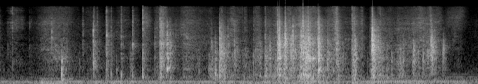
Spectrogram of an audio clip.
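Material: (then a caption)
Paper. Fingertips slide over a thin glossy page of an open trade magazine, then lift and flip it. Bright, crisp papery rustles and sharp flicking crackles swell and fade over a faint steady low hum.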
